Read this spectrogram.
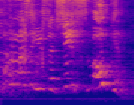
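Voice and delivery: very high, loud indignant yell; mock outrage. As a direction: shriek the accusation back, hammed up. Acted quarrel with partner.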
